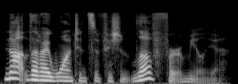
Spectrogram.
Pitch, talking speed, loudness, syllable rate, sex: 170 Hz, 200 wpm, -18 LUFS, 5.8 syllables/s, female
